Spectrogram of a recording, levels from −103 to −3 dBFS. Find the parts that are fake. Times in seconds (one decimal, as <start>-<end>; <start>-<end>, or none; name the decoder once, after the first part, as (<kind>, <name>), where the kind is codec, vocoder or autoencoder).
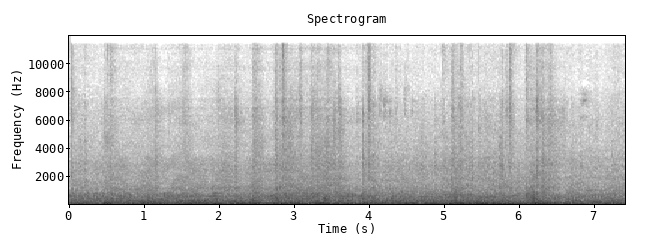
0.5-4.0 (codec, DAC); 6.0-6.6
